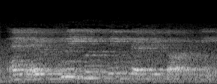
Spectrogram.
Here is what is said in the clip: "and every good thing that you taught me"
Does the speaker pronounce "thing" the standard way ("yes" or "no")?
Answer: no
